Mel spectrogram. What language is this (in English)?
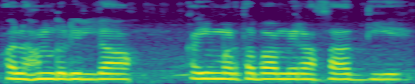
Urdu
